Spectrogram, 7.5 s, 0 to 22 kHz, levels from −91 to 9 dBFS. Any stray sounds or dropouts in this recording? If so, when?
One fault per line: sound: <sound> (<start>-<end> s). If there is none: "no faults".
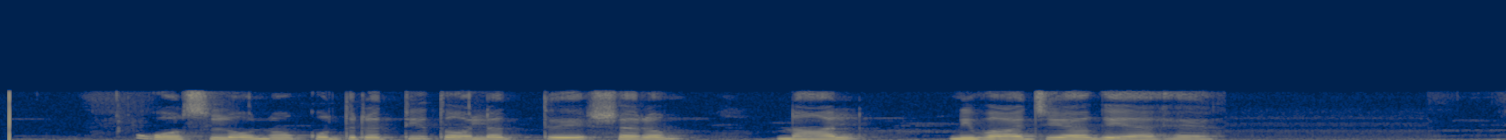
no faults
